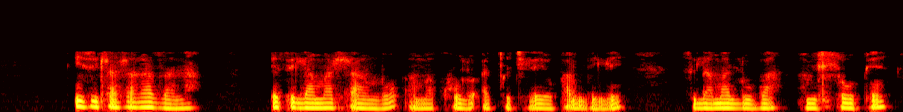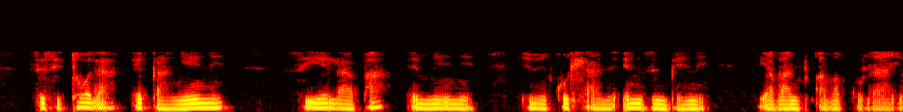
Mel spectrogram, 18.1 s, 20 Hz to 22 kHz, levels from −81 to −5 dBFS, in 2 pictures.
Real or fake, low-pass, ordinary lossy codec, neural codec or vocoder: real; 7.2 kHz; AAC, 16 kbps; none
